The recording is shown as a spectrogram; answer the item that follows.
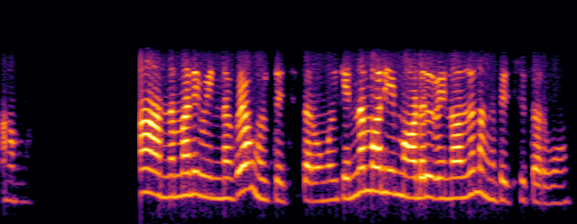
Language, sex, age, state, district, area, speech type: Tamil, female, 18-30, Tamil Nadu, Krishnagiri, rural, conversation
